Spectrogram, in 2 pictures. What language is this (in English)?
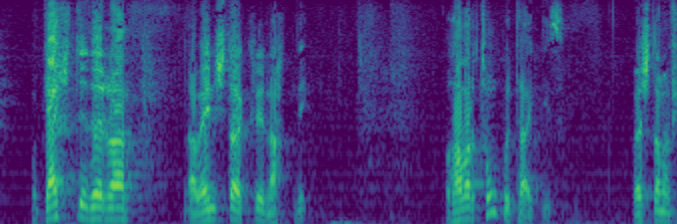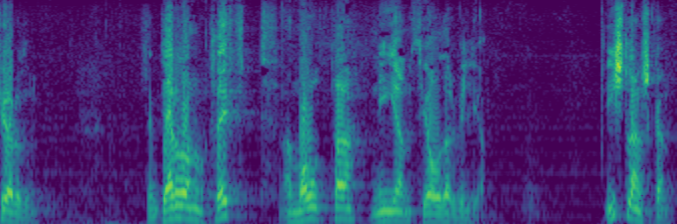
Icelandic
